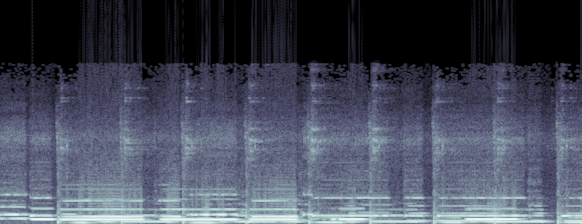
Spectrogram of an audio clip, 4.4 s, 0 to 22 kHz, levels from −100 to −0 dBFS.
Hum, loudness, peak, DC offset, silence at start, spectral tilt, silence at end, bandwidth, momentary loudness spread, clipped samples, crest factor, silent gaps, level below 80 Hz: none; -9 LUFS; 0 dBFS; under 0.1%; 0 s; -5 dB/octave; 0 s; 11 kHz; 8 LU; 0.8%; 8 dB; none; -48 dBFS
